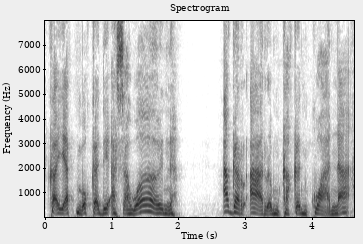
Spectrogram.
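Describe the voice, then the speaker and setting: A woman playing a cautious mother of a grown daughter, questioning in a measured way with an Ilocano accent in a radio drama. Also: sits low, lively intonation, slightly rough, no echo, clean studio sound, exaggerated voice. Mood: wary, probing. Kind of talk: Filipino radio drama acting.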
